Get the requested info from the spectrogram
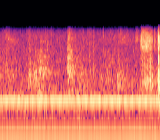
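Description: A lutino peach-faced lovebird rubbing and treading on a wad of paper towel in mating-style mounting, making a few soft paper rustles and scratches, with a steady low hum underneath.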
